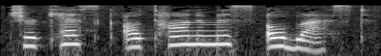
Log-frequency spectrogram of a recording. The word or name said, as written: Cherkess Autonomous Oblast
